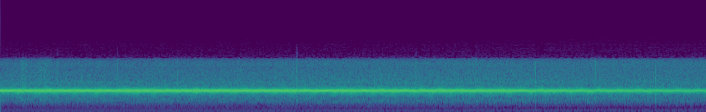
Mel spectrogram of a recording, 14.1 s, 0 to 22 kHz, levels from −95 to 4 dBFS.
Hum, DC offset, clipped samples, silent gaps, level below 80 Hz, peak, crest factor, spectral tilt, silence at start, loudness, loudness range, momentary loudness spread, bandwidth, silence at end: none; under 0.1%; under 0.1%; none; -80 dBFS; -16 dBFS; 8 dB; -5.5 dB/octave; 0 s; -26 LUFS; 2 LU; 4 LU; 3.2 kHz; 0 s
